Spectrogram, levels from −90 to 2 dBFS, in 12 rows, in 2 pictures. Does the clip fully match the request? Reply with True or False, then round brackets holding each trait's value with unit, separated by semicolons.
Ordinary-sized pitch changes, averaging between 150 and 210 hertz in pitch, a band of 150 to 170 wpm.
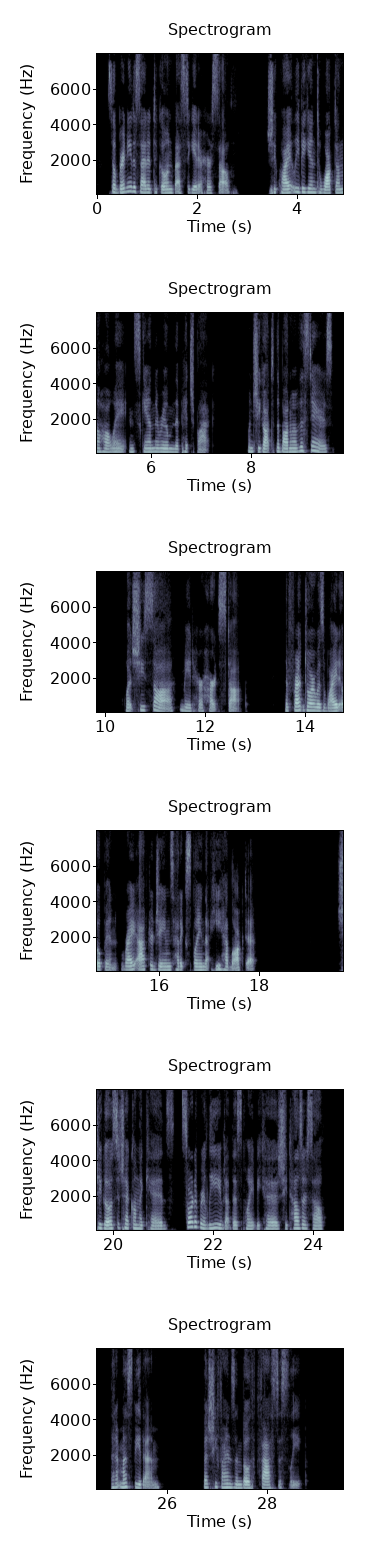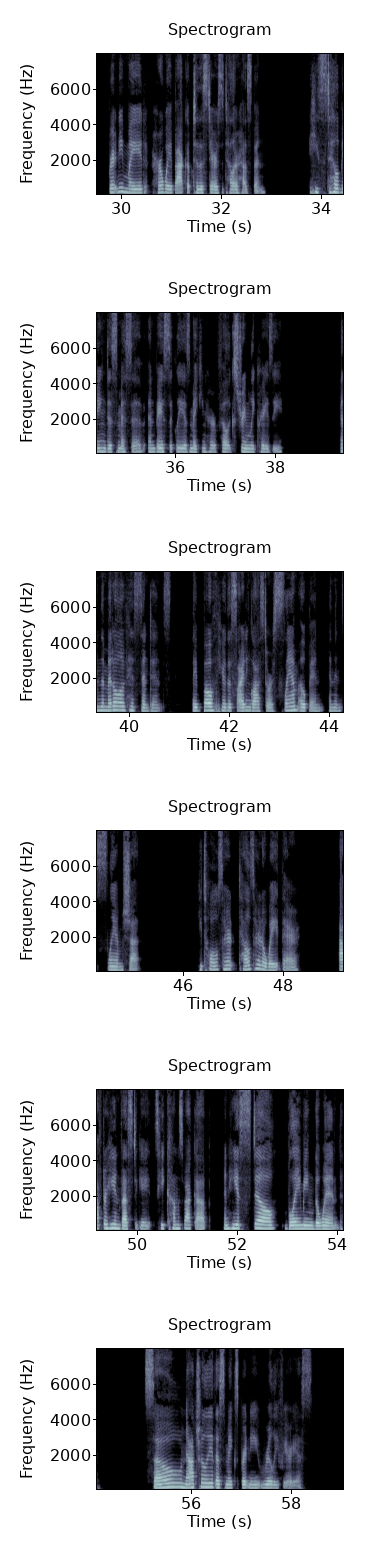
False (2.3 semitones; 185 Hz; 160 wpm)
